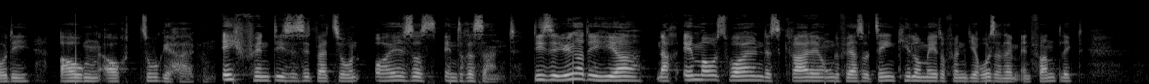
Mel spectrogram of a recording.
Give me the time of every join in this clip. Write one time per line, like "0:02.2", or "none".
0:02.2
0:05.2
